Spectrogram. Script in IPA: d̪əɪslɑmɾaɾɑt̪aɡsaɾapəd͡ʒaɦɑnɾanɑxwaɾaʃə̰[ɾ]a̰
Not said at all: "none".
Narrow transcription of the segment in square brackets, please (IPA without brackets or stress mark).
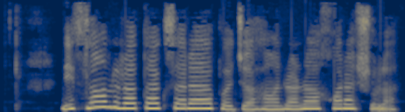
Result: l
